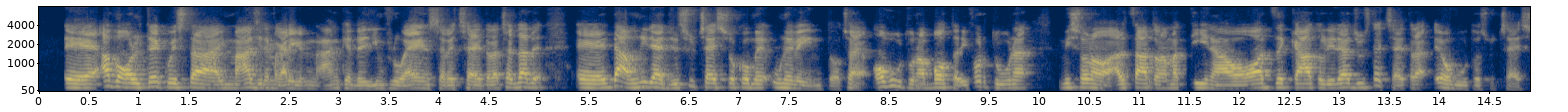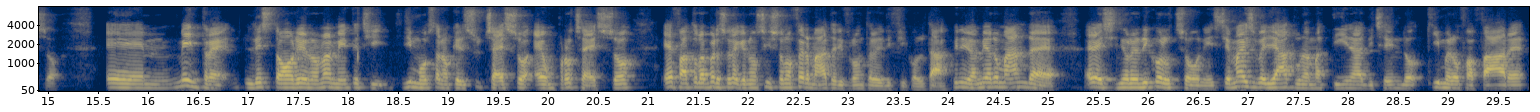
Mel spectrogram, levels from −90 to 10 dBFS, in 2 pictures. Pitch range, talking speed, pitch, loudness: 125-150 Hz, 180 wpm, 140 Hz, -17 LUFS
